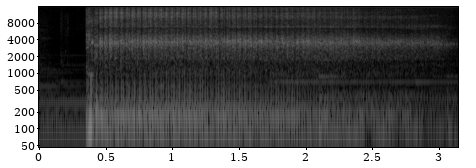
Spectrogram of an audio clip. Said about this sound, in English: As the school bus pulled away, all the kids' parents were waving goodbye.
